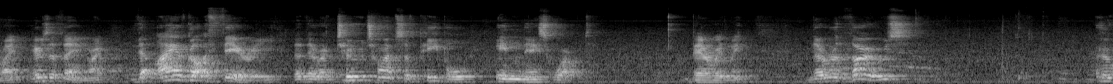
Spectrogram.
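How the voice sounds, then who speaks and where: A man's voice: on the high side, a bit bright, recorded from a distance, slight background noise. A British man doing a stand-up comedy set, chatty and self-deprecating, often checking in with "right?". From Britain. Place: comedy club stage. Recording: echoey club, mic heard from afar.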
